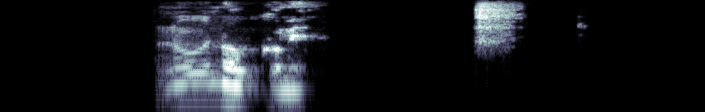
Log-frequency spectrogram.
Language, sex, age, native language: Icelandic, male, 30-39, Icelandic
